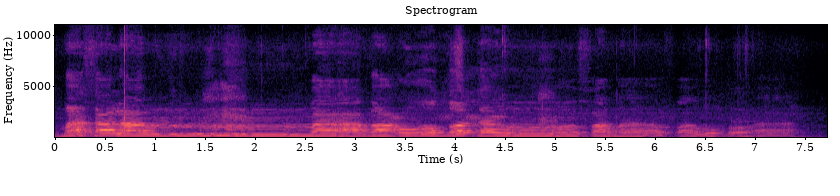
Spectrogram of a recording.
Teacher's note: Seperti masalam ma ba'udatan fama fawqaha masalam ma ayat tanwin dina lam masalan ngarepan mim hukumna idgham sora tanwin diasupkeun kana mim bari idghamna diguna lantaran make ari guna eta naon dengung masalam ma ba'udatan fama fawqaha.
